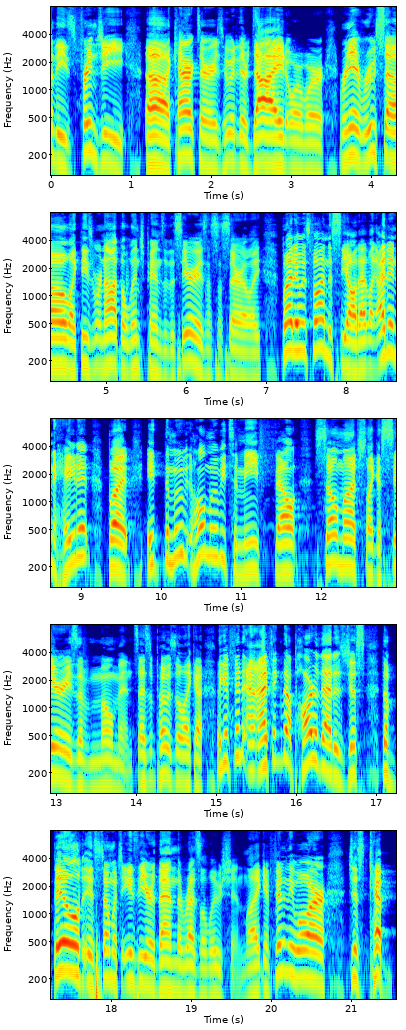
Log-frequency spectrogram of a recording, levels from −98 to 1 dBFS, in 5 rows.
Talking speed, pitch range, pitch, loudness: 230 wpm, 155-205 Hz, 175 Hz, -25 LUFS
